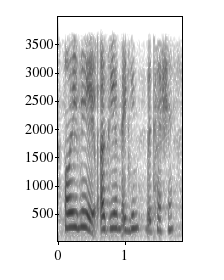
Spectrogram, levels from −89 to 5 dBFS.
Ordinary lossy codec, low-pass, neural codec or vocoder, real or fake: AAC, 32 kbps; 3.6 kHz; codec, 16 kHz, 1 kbps, FunCodec, trained on Chinese and English, 50 frames a second; fake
